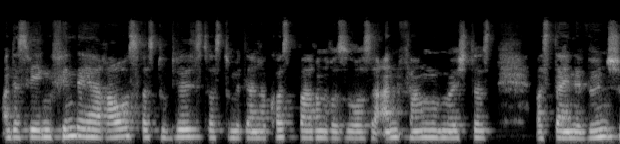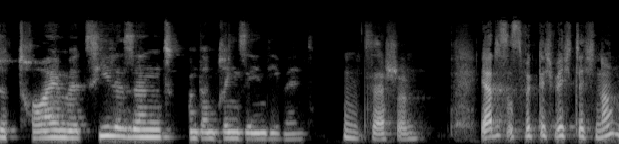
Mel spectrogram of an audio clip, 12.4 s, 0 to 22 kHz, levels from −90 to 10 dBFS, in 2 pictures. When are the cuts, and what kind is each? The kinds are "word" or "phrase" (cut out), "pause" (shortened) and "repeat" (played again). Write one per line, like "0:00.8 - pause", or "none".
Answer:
0:01.7 - word

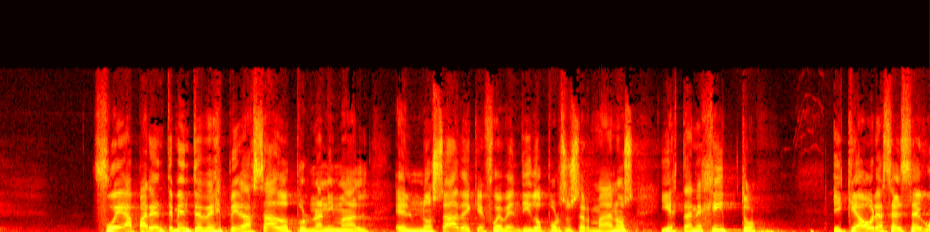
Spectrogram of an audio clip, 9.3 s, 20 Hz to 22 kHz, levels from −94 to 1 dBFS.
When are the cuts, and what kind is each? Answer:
0:08.2 - pause

